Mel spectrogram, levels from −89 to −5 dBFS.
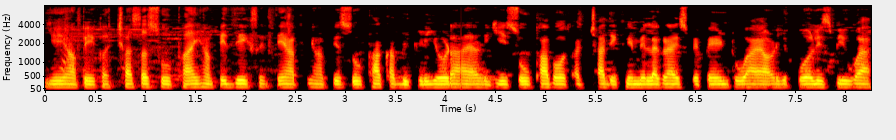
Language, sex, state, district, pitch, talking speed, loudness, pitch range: Hindi, male, Bihar, Lakhisarai, 115 Hz, 310 wpm, -29 LUFS, 110-115 Hz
